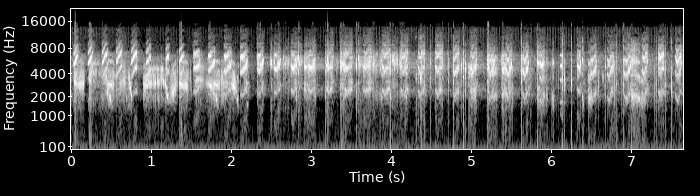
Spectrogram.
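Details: Swiftlet lure call, quick irregular squeaky chirps about two per second over a dense high twitter and rattling clicks.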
